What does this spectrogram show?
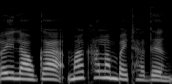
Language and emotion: Bodo, neutral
